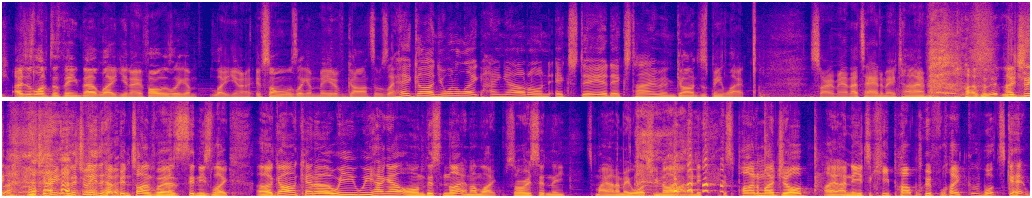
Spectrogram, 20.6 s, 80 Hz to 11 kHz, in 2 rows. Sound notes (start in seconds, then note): 9.3 group laughs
